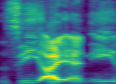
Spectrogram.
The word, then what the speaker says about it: zine: Zine is pronounced as zine like magazine.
